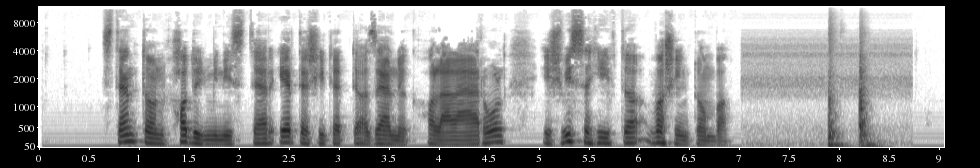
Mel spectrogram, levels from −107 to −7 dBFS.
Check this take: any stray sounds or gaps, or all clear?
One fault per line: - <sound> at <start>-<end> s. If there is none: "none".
- thud at 7.9-8.6 s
